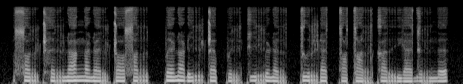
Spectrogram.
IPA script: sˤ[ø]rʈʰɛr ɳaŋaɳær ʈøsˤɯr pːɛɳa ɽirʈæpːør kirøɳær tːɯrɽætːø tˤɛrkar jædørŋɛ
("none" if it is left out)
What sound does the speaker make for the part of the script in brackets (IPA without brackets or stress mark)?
ø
